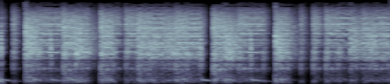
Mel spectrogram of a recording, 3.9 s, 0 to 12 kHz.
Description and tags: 20140306 attackloop 120BPM 4 4 Acoustic Kit Distorted loop1k
This is a loop created with the Waldorf Attack VST Drum Synth. The kit used was Acoustic Kit and the loop was created using Cubase 7.5. The following plugins were used to process the signal: AnarchRhythms, StepFilter (2 times used), Guitar Rig 5, Amp Simulater and iZotome Ozone 5. Different variations have different filter settings in the Step Filter. 16 variations are labelled form a till p. Everything is at 120 bpm and measure 4/4. Enjoy!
